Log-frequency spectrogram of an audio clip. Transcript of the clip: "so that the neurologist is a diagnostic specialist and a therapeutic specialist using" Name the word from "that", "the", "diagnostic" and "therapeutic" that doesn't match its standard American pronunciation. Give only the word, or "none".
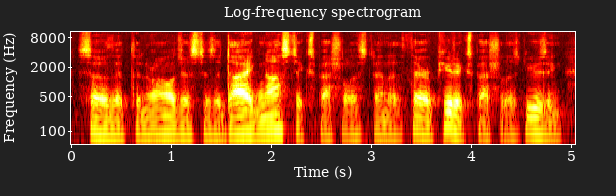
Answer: none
